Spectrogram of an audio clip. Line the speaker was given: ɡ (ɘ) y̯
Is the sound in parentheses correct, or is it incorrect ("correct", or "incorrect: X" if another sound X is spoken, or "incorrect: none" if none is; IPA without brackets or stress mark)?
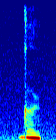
correct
